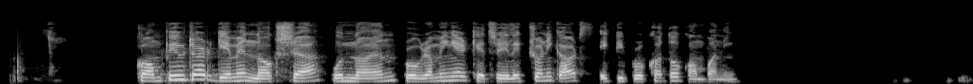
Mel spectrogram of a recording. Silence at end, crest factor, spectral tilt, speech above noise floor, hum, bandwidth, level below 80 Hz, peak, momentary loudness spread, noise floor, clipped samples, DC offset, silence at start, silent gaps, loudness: 2.35 s; 16 dB; -5 dB/octave; over 74 dB; none; 7.8 kHz; -60 dBFS; -2 dBFS; 8 LU; under -90 dBFS; under 0.1%; under 0.1%; 0.15 s; 1.30-1.34 s; -16 LUFS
